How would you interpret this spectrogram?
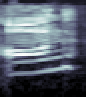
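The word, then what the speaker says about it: Aang: Ang, you know, remember the the correct proper pronunciation? Ang.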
